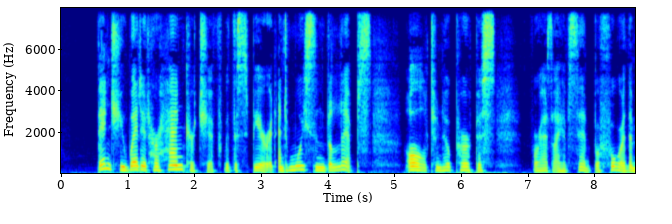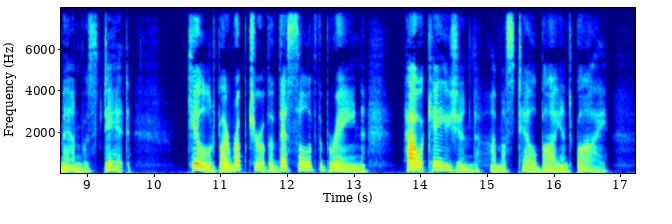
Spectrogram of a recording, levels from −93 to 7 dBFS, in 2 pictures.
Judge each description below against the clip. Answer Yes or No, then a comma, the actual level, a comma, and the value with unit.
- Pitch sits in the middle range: Yes, medium, 150 Hz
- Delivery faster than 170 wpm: No, average, 150 wpm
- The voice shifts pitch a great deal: No, average, 4.2 semitones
